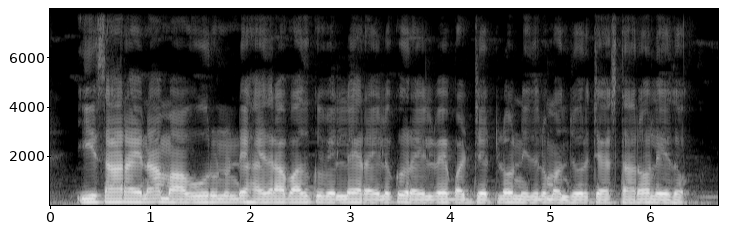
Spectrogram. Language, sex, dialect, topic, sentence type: Telugu, male, Utterandhra, banking, statement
